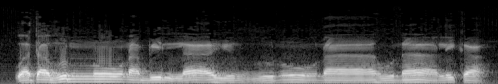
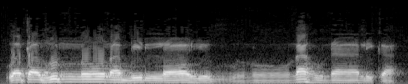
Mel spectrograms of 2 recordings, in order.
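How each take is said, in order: First: The vowel before hunalika is held long. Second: The vowel before hunalika is kept short. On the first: "Umpama diwasolke yo tetep panjang" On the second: "nek diwasolke alife dibuang"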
